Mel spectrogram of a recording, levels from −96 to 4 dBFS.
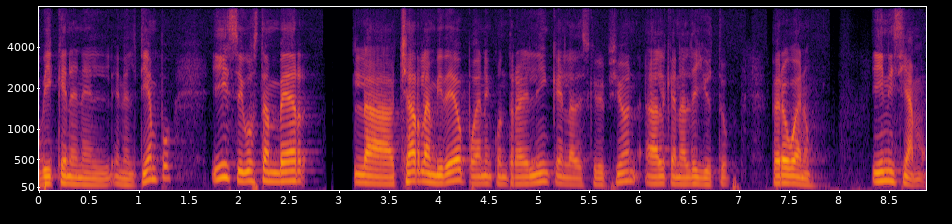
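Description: From 2.84 to 3.14 s, between "y si gustan ver" and "la charla en video", the real background drops out for 0.3 s and is replaced by comfort noise: a flat, featureless hiss about 14 dB quieter. The same happens from 7.91 to 8.33 s, with a smaller dip of about 5 dB. The likely cause is discontinuous transmission on the call link, where the receiver synthesises approximate noise during gaps the sender's voice detector judged silent. Above 8 kHz the call audio carries nothing at all.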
